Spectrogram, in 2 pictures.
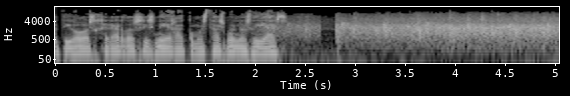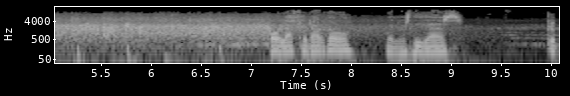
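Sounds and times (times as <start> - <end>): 
speech: 0.0 - 2.8, 7.2 - 9.2
crowd applause at an inauguration ceremony: 2.2 - 9.1.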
